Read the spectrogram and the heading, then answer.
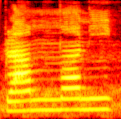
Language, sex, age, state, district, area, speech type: Bengali, female, 18-30, West Bengal, Alipurduar, rural, spontaneous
